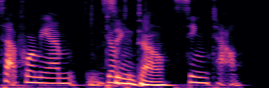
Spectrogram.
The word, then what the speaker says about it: Tsingtao: Pronounce that for me. Tsingtao.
